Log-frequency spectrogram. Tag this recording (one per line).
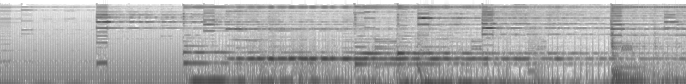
cinema
melody
glitch
idm
soundscape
